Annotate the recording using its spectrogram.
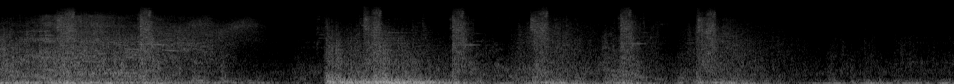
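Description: Game spells whoosh and crash during a fight.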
